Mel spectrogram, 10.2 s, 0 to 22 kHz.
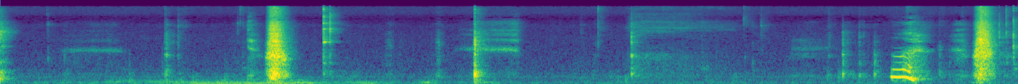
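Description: Sharp kitchen knife cutting into and snapping small pieces off the plastic end of a motherboard's PCIe x1 slot: a few scattered sharp clicks, the loudest about three seconds in.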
